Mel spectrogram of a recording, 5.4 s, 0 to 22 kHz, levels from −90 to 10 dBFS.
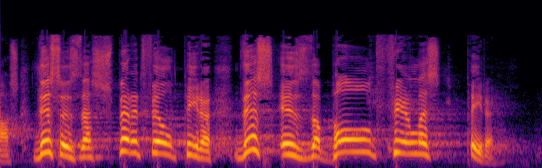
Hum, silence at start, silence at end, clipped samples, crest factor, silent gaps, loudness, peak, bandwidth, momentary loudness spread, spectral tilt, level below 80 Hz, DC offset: none; 0 s; 0.5 s; 0.2%; 12 dB; none; -12 LUFS; 0 dBFS; 10.5 kHz; 6 LU; -5 dB/octave; -62 dBFS; under 0.1%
